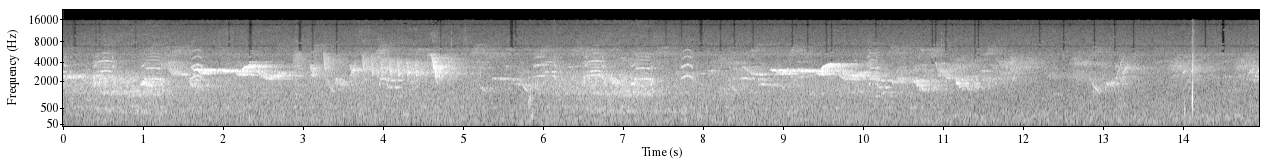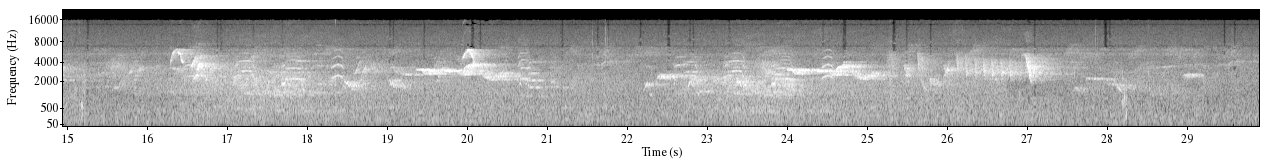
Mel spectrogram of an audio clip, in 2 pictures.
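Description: Wild birds chirping and calling in repeated bouts every few seconds, over a steady background hiss of forest ambience.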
